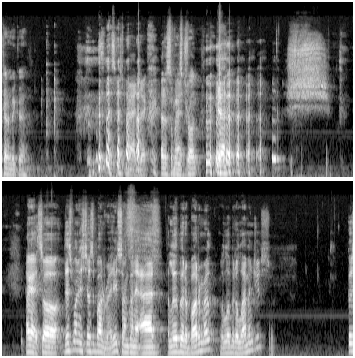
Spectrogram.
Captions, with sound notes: Kind of make a-- [LAUGHS] It's magic. Out of somebody's trunk. Yeah. [LAUGHS] [SHUSHES] OK. So this one is just about ready. So I'm going to add a little bit of buttermilk and a little bit of lemon juice.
